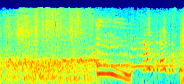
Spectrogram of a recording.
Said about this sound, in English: Ooh! Ouch! Was that a big bird?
